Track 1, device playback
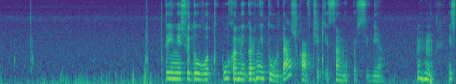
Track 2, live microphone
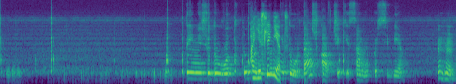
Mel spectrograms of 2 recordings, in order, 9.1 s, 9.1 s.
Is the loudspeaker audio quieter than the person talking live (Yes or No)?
Yes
